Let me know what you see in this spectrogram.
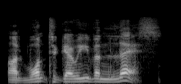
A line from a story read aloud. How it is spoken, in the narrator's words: said Ron firmly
